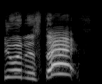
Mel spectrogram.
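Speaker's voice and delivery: high, mocking question; teasing disbelief. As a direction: needle them about being statisticians. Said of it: "I'm like".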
